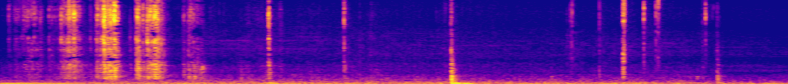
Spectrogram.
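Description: Plastic cable connectors click as they are pushed together.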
